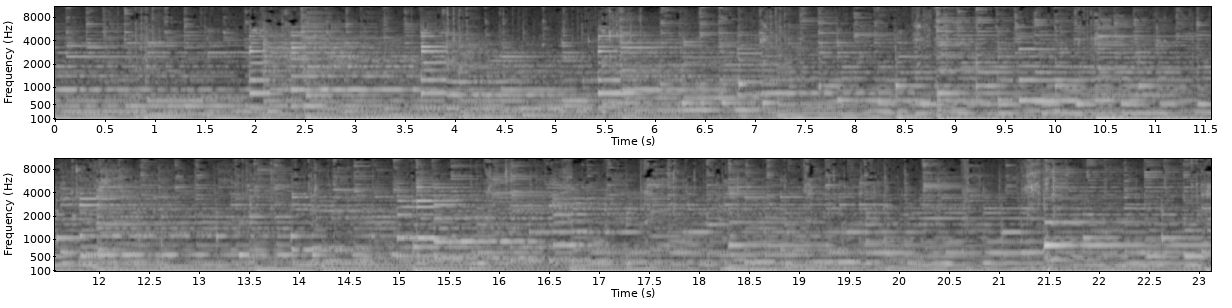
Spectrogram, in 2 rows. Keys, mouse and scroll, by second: 2.1 double click.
